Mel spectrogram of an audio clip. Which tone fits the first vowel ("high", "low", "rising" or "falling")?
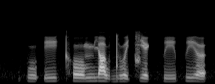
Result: low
